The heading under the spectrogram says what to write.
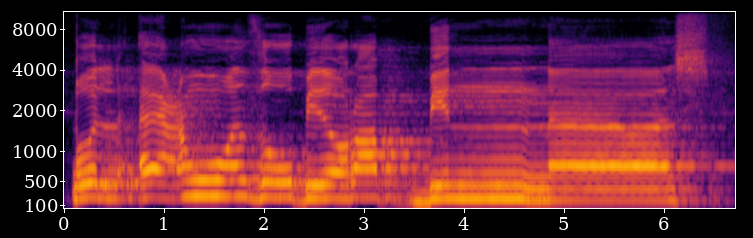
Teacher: Ada alif lam syamsiyah, jangan dilewatkan alif lamnya. Di situ adalah idgham ya, dimasukkan alif lamnya ke huruf nun. Jadi silakan tidak terbaca, tapi ketika penulisan harus ada.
